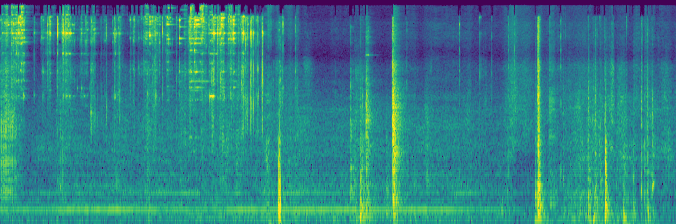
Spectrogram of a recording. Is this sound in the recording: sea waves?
no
